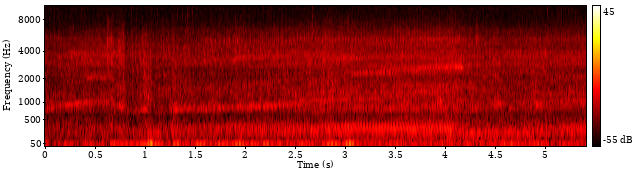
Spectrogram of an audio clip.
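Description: Honda TMX125 Alpha's single-cylinder four-stroke engine running under way, its pitch climbing slowly as the bike gathers speed, over steady road and wind noise. Two short clicks come about a second in and again near three seconds.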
